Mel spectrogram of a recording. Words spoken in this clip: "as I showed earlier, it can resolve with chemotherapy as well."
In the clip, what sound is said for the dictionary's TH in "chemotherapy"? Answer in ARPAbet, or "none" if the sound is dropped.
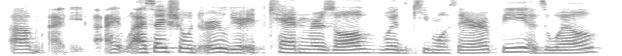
TH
